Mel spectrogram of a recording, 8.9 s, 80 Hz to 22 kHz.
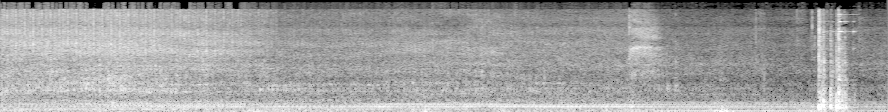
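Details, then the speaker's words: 2007 Ford Focus that wouldn't start because of an aftermarket alarm/immobilizer; after disconnecting the alarm it idles with a quiet, steady low hum, even beat, and no misses, knocks or hunting. Normal idle. "We disconnect the aftermarket alarm, and that's it. The car is running fine."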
